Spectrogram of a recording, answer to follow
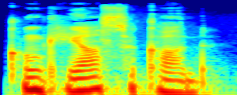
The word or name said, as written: Kunckkeasacod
